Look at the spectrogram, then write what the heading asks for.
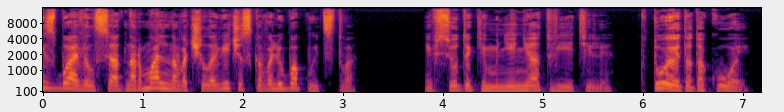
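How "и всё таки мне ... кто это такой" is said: low, gruff questioning; unfriendly. A narrator's reading. Papa asks about the lad, unfriendly. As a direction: ask coldly in a lowered voice. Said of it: "неласково спросил он".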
